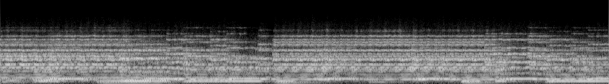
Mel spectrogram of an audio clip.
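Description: Organ music from an old radio show: loud held chords over a bass line that moves note by note, shifting to a new chord partway through.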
